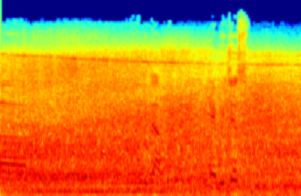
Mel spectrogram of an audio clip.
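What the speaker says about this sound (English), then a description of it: "You might have just seen a view of helicopters flying over this park over here." Military helicopters pass overhead, making a loud, continuous engine and rotor roar that fills the whole stretch and stays steady throughout.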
